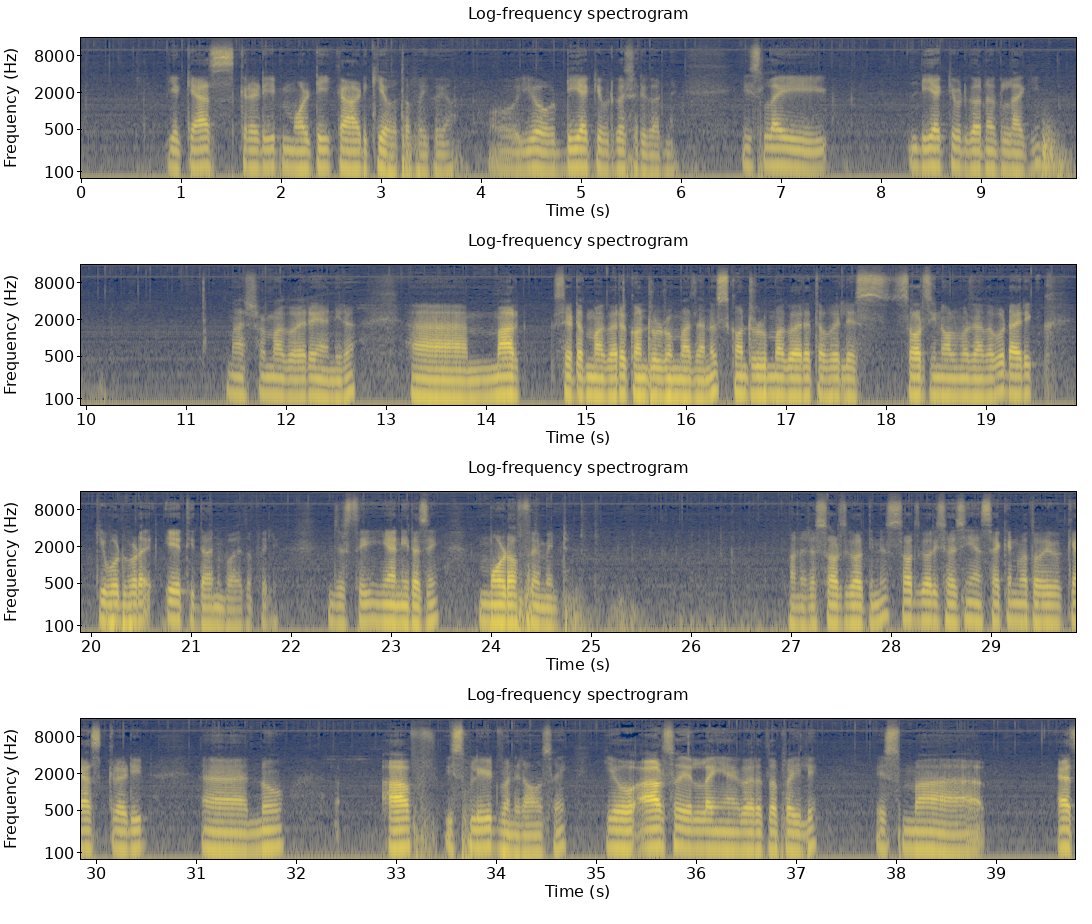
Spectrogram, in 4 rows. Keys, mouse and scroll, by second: 0.5 Return, 0.9 space, 1.0 Down, 3.1 Up, 4.4 Up, 4.4 Down, 5.1 Up, 5.9 Down, 7.4 Up, 11.1 click, 15.4 click, 20.7 typing, 22.9-26.6 typing, 35.9 click.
